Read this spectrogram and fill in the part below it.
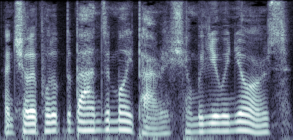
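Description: A timid young woman from a storybook, acted out by a man, pleads in a lifted, bright voice. She is tremulous and hesitant, meek and hopelessly in love, recorded close and dry. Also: medium pitch, brisk, no room sound, voice pushed up, close to an everyday voice. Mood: tearful, pleading.

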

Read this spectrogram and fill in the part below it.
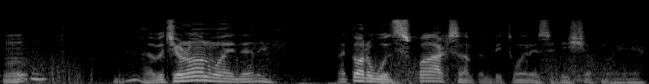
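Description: An American actor playing a slick, mocking hoodlum turned respectable, florid and falsely friendly, in an old radio crime drama. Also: male voice, mid-range voice, very animated, measured pace, fairly bright tone. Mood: smug, gloating. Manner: florid, theatrical, drawling repetitions, needling chuckles. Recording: noisy vintage radio broadcast.

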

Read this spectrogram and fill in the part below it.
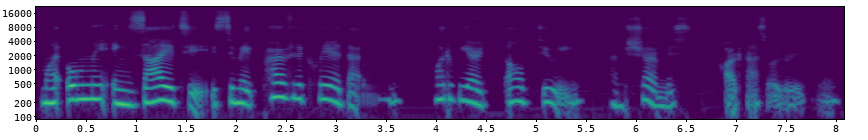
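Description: A woman voicing a smooth, evasive older male official who talks slowly and overly politely. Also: medium pitch, mellow, no room sound, faint music behind. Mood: placating.

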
